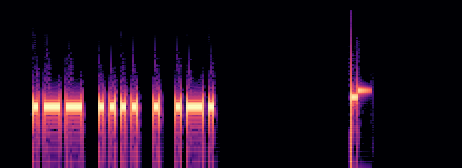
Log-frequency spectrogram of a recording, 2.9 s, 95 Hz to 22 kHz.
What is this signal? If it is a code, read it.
Morse code, heard as a keyed tone, about 34 wpm, 700 Hz. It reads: WHER
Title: Sentences from Top 1500 Words - New Word Drill - 35wpm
